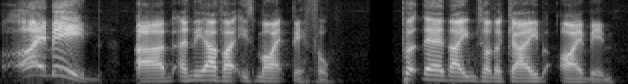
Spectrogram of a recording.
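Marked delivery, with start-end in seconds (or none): 0.1-0.7 high-pitched, loud burst of eagerness; excited reaction. Retold or imitated. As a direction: jump in as an instantly sold fan. Acts out instant reaction to teaser.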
